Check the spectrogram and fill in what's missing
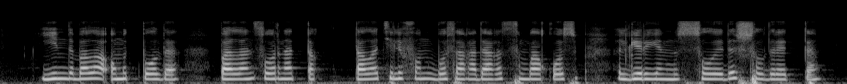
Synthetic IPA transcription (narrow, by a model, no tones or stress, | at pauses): je̞nd̪ɪbɑlˠɑʔʊmət̪̚bo̞lˠd̪əb̥ɑjlˠɑnəswo̞ɾnɑt̪ːəq̚d̪̥ɑlˠɑt̪ʲʰe̞lʲe̞fo̞nbo̞sɑʁɑd̪ɑʁəsəmʁɑqʰo̞səpʏlɡʲe̞ɾɡʲe̞nɪmɪz̥so̞lˠe̞d̪ɪʃəlˠd̪əɾe̞t̪ːɪ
